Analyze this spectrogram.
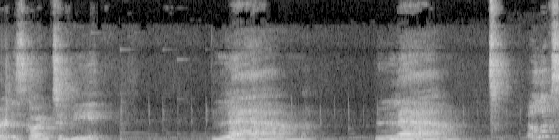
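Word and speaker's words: ل: J in English lamb lamb makes a sound kind of like your l in English except we're not doing L we're doing la la we're touching the tip of our tongue to the roof of our mouth the next letter is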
